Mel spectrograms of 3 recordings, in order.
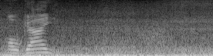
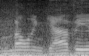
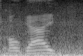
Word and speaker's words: Milngavie: Yeah, so yeah, Milgai, or Milngavie as the English like to call it, or anybody who can't speak Scottish. Milngavie, it's Milgai. Yep, so.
